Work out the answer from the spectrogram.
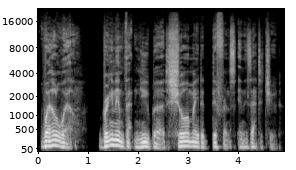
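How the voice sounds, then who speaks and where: A man voicing a suave, insinuating inner voice of persuasion in a video game, narrating in a measured, knowing, gently coaxing way. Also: no room sound, clean studio sound. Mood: sympathetic, measured. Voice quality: very deep, husky. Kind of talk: scripted video game narration in second person.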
